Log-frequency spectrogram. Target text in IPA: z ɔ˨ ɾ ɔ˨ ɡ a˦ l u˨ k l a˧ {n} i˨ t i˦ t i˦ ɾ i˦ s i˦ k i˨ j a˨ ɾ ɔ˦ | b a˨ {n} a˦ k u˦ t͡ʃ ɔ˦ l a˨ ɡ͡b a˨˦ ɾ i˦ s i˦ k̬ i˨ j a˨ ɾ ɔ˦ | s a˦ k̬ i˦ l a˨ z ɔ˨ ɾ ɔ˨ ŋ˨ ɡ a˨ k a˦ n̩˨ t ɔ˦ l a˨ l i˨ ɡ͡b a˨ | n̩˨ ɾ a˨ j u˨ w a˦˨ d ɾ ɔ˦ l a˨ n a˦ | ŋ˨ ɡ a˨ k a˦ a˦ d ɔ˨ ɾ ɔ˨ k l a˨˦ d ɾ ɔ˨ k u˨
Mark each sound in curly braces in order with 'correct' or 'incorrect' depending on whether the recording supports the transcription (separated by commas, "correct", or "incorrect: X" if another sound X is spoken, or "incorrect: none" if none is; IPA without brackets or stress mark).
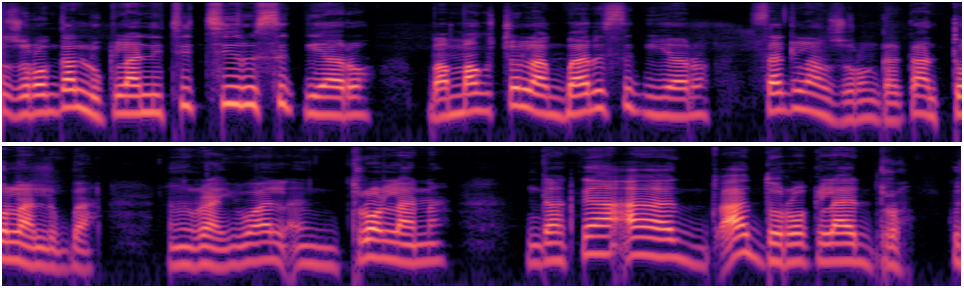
correct, incorrect: m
